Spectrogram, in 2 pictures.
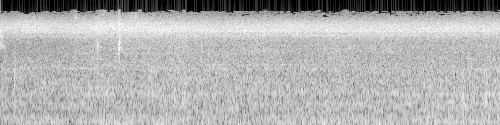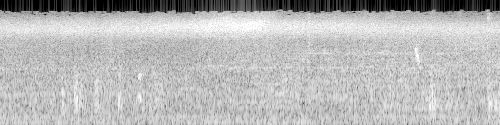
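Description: Steady low rumbling noise with a hiss over it, unbroken and without any clear rhythm or single event.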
